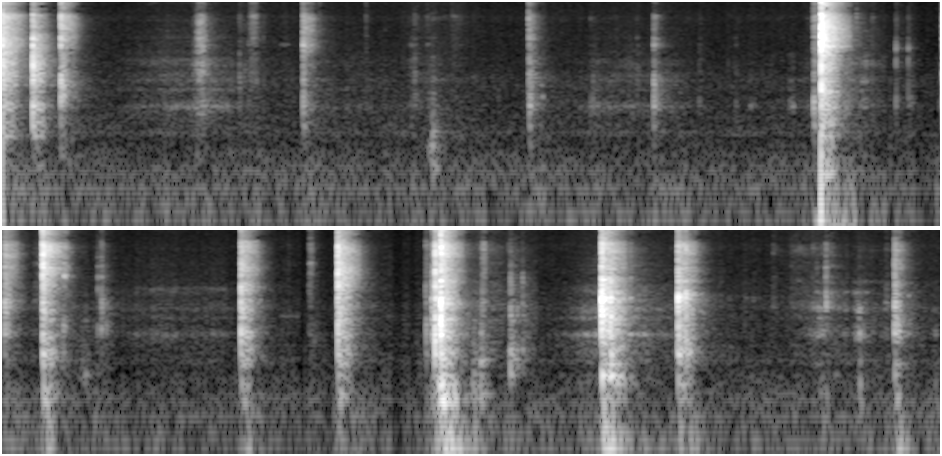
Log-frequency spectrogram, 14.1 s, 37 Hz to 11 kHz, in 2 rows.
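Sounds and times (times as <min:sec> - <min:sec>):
plastic snaps and clicks: 0:06.1 - 0:07.8.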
